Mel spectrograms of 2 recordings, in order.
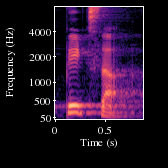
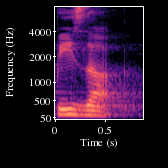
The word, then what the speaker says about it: pizza: Next word is pizza. It's not pizza. Za sound won't come.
